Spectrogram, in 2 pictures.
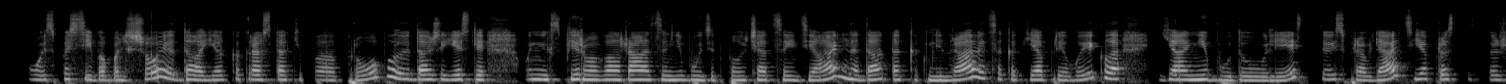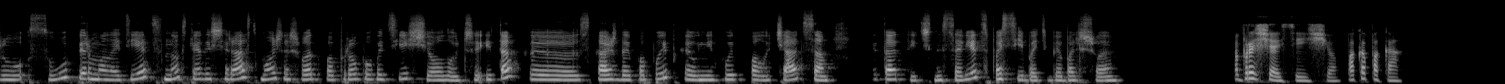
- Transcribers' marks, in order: other background noise; tapping
- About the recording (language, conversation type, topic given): Russian, advice, Как перестать тратить время на рутинные задачи и научиться их делегировать?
